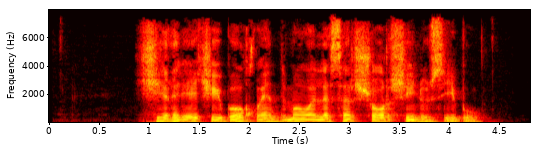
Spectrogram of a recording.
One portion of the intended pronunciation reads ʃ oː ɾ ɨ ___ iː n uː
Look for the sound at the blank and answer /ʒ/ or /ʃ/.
ʃ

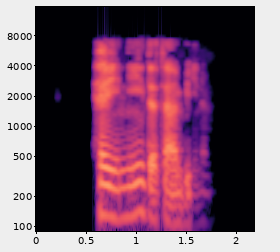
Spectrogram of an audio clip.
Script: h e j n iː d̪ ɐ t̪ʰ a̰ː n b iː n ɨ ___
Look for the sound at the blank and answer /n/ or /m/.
m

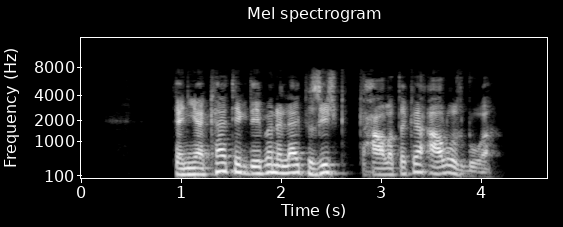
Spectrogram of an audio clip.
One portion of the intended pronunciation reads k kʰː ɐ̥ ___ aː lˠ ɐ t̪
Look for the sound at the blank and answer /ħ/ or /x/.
ħ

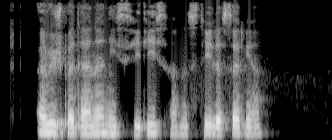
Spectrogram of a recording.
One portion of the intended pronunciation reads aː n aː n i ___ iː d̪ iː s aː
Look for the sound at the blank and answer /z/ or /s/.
s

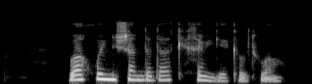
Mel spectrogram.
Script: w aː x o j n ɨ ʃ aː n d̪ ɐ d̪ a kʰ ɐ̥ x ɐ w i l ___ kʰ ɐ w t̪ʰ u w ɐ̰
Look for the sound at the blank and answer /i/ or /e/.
e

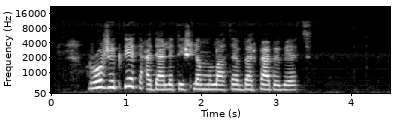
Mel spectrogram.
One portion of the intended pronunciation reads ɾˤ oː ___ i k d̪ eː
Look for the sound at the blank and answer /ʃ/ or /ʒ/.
ʒ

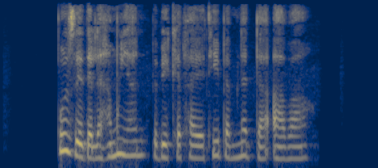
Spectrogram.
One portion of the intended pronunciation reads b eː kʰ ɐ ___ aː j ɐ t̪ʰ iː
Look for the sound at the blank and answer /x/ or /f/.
f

